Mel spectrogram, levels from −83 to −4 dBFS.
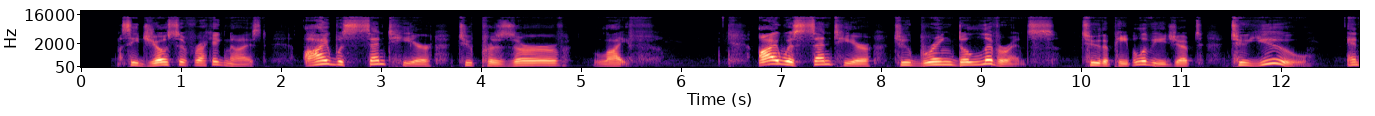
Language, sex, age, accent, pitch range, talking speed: English, male, 30-49, American, 170-260 Hz, 115 wpm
